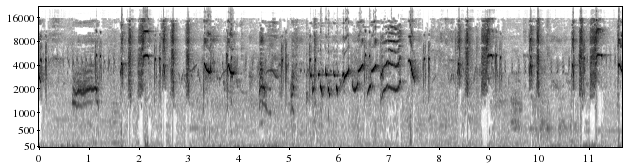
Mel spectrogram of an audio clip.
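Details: Oriental magpie-robin lure song meant to lift the mood of kept birds: a long, varied outpouring of bright whistles, quick wavering trills and sharp clicking notes, with brief pauses between phrases.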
